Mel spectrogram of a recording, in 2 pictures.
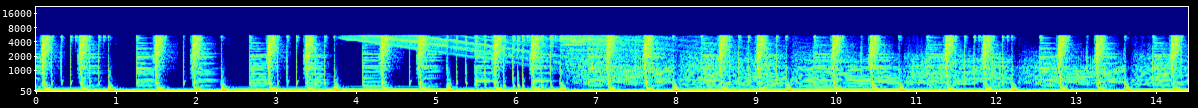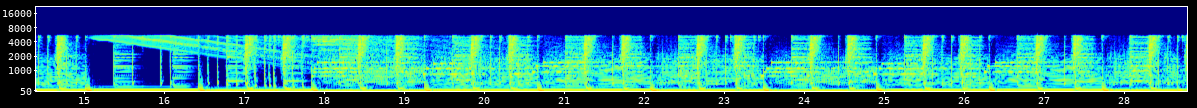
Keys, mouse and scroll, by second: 0.2 click, 1.0 click, 4.7 click, 9.4 click, 9.5 click, 13.5 click, 13.7 click, 15.6 click, 15.9 click, 17.7 click, 17.8 click, 21.3 click, 21.4 click, 23.0 click, 23.1 click, 23.9 click, 24.2 click, 26.8 click, 26.9 click, 27.4 scroll up 2.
